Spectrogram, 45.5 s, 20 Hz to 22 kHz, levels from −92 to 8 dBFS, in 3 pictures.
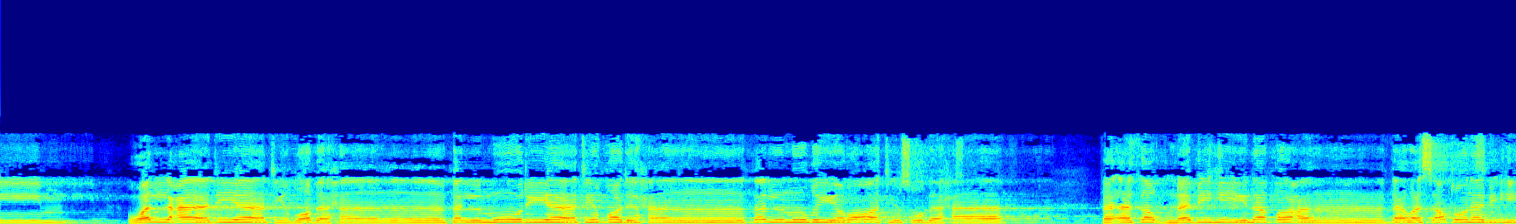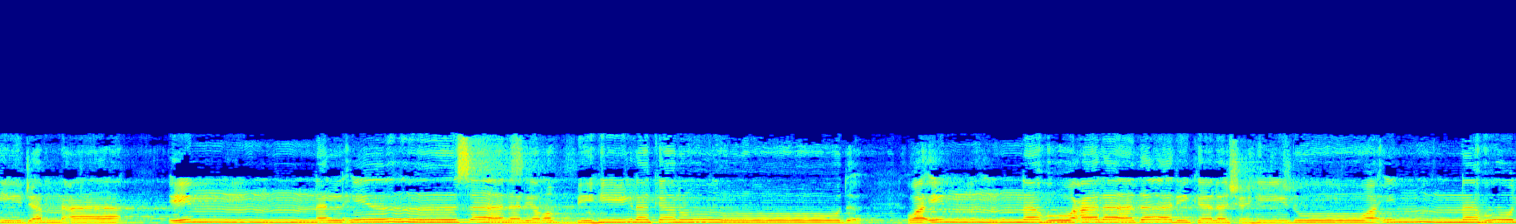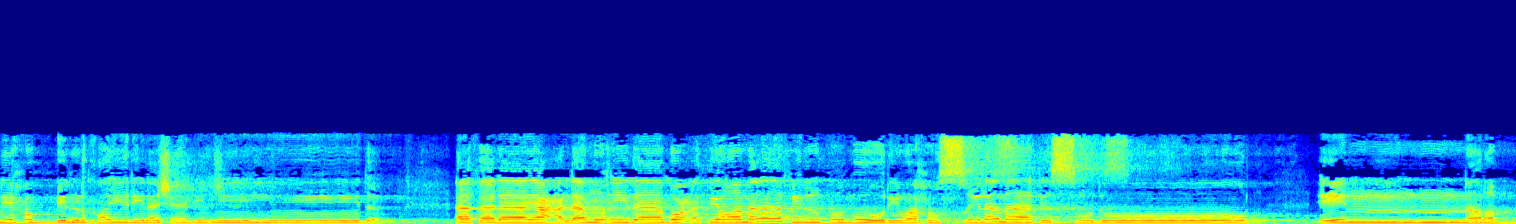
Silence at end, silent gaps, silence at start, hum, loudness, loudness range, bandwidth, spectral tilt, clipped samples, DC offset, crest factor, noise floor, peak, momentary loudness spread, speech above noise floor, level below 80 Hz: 0 s; none; 0 s; none; -19 LUFS; 3 LU; 9.4 kHz; -4 dB/octave; under 0.1%; under 0.1%; 18 dB; -43 dBFS; -2 dBFS; 7 LU; 24 dB; -54 dBFS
